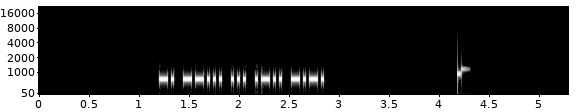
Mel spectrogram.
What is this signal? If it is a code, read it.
Morse code, heard as a keyed tone, about 39 wpm, 700 Hz. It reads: N7SLC
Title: USA Call Signs - 5 Characters - 4x Character Spacing - 40wpm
